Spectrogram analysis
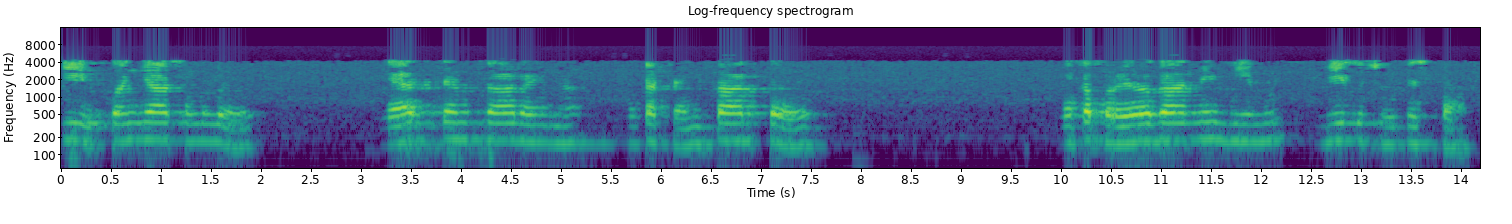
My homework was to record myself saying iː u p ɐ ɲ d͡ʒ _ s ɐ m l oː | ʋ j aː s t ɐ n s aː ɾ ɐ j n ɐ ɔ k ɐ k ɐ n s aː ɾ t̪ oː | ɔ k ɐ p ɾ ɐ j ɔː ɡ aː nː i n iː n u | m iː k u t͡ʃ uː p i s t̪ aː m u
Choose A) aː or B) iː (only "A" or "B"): A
